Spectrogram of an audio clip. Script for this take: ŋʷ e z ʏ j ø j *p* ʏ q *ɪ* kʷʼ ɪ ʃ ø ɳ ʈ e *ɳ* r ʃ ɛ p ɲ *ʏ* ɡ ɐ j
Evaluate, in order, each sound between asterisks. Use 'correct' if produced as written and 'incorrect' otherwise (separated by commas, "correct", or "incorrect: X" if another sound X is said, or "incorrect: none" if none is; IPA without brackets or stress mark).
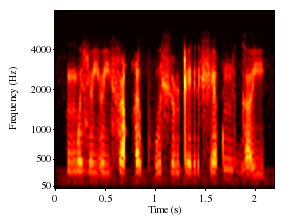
incorrect: f, incorrect: i, incorrect: none, correct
